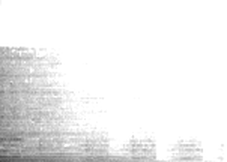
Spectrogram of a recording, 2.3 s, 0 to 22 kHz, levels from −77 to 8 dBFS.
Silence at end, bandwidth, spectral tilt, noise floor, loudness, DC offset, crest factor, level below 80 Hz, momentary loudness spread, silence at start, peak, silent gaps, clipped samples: 0.9 s; 16 kHz; -4 dB/octave; -59 dBFS; -29 LUFS; under 0.1%; 22 dB; -38 dBFS; 26 LU; 0 s; -6 dBFS; none; under 0.1%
